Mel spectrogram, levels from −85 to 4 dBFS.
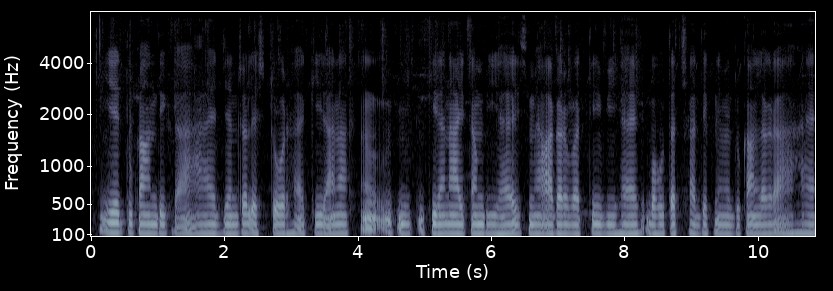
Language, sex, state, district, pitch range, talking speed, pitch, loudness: Hindi, male, Bihar, Muzaffarpur, 115-120 Hz, 140 wpm, 120 Hz, -35 LUFS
